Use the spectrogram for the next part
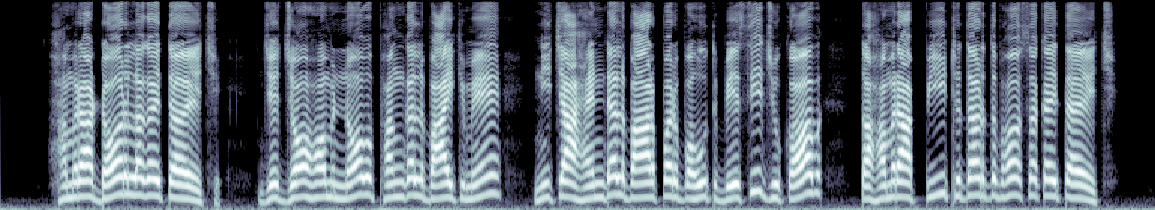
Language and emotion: Maithili, fearful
